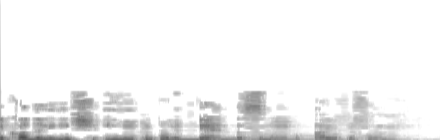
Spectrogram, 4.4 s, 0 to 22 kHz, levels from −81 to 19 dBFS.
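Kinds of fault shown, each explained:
AAC compression: The speech was likely encoded with AAC-LC at a very low bitrate, around 12 kbps by the sound of it. Quantisation strips the spectrum heavily and nothing survives above 7.6 kHz, so the result is dull and smeared with a fizzy, warbling texture.
robotic sound from repeated short buffers: From 1.17 s to the end, fresh audio likely arrived too seldom, so a slice of about 10.7 ms was replayed over and over, filling most of the time. The repetition imposes a fixed 93.8 Hz metallic buzz that only loosely follows the speech.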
